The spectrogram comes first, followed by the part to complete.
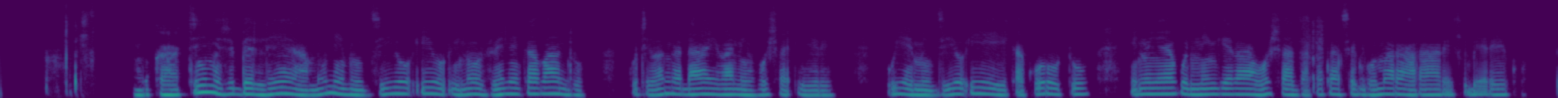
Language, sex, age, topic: Ndau, male, 18-24, health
